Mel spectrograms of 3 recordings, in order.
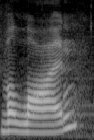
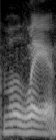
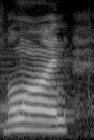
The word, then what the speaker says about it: Valannn: um let's see uh my twitch name because i know people say it wrong sometimes it's valon i know it's people think it's like vlan so it's full on my name is also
